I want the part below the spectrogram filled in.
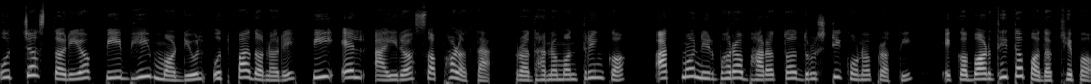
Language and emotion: Odia, neutral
